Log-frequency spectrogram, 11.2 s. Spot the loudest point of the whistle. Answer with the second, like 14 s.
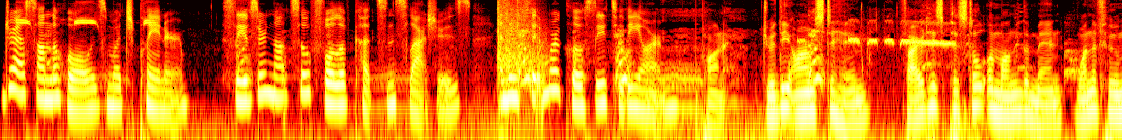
9 s.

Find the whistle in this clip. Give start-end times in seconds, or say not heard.
0.1-1.6, 8.0-9.6.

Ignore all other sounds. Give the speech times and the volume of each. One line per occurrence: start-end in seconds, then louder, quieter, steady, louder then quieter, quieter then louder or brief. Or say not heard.
0.0-11.1 steady.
